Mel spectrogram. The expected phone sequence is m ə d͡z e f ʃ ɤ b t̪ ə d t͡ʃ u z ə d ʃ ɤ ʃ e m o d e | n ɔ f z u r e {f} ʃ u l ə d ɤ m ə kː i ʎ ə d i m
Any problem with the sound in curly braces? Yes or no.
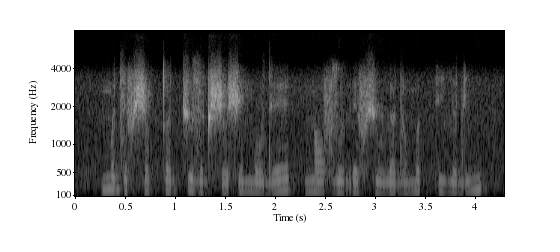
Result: no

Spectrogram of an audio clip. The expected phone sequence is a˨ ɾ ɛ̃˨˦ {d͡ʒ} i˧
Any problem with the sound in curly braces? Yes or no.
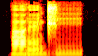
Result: no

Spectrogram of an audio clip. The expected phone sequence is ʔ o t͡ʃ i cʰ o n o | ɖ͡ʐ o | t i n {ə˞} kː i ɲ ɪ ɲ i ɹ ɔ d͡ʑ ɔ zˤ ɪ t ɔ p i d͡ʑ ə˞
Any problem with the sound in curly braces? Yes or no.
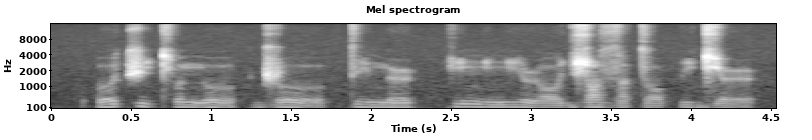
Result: no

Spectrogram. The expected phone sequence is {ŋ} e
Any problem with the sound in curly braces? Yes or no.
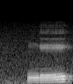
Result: no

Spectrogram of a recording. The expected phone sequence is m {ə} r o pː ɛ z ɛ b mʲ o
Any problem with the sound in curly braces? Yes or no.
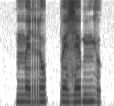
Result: yes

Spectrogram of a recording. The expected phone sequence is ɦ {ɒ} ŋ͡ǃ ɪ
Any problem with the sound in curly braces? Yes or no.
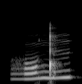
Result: no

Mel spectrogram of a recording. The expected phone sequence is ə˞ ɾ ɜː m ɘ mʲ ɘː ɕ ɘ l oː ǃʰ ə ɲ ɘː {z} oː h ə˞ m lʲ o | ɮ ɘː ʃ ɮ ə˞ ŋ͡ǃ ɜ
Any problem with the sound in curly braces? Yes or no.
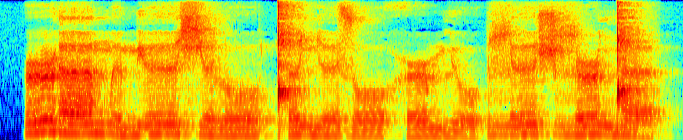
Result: no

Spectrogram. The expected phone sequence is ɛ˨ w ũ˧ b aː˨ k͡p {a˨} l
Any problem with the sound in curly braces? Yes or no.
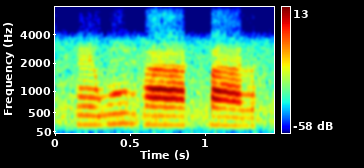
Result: no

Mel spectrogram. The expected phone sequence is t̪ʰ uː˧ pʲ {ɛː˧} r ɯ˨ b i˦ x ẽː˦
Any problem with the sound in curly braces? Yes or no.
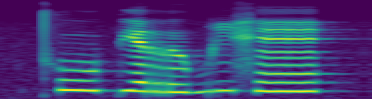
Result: yes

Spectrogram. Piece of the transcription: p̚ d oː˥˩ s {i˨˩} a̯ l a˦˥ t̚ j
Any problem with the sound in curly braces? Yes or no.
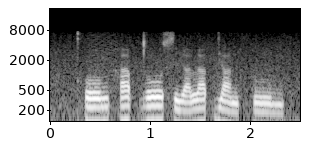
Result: yes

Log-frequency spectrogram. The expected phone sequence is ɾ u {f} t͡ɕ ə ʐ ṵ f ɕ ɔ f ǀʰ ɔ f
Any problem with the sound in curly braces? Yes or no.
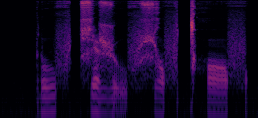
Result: no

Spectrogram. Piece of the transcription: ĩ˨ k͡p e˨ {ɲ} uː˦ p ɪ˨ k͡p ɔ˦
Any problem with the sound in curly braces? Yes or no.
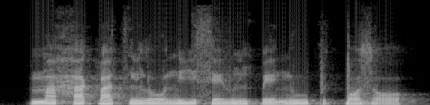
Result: yes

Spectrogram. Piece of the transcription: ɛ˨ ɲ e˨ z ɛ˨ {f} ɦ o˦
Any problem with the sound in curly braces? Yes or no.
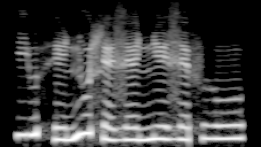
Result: no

